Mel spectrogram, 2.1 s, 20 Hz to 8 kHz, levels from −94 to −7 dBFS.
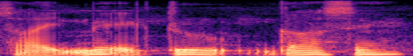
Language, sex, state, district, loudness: Hindi, male, Arunachal Pradesh, Longding, -15 LUFS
